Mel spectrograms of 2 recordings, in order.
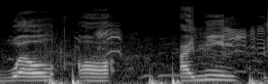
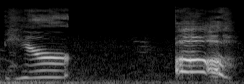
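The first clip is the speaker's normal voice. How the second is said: nervous squeak; much slower than usual. Acted. Bean at the top of the slide, squeaking with fear. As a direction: voice leaps very high, halting with fright.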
